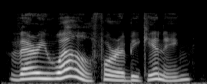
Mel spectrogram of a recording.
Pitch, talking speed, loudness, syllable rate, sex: 230 Hz, 145 wpm, -16 LUFS, 4.4 syllables/s, female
